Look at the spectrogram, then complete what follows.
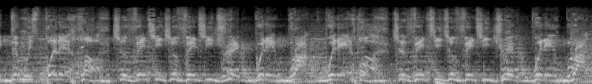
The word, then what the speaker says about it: Givenchy: And yes, I know it's pronounced Givenchy and not Givenchy, okay?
